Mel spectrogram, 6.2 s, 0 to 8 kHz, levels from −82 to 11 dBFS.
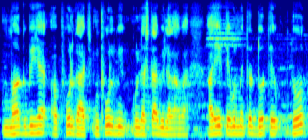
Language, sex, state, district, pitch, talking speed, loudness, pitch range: Hindi, male, Bihar, Katihar, 150 Hz, 165 wpm, -16 LUFS, 140-155 Hz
